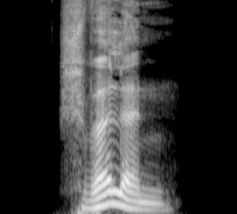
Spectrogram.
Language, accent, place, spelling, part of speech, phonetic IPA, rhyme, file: German, Germany, Berlin, schwöllen, verb, [ˈʃvœlən], -œlən, De-schwöllen.ogg
- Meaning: first-person plural subjunctive II of schwellen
